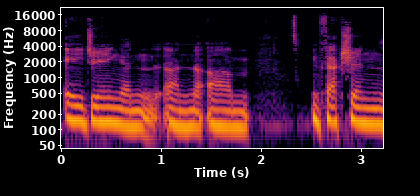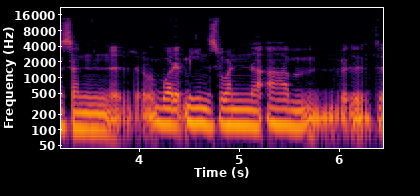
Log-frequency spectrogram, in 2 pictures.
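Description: Halting man talking in a dry room. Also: mid-range voice, fairly even intonation, gravelly, mellow, no room sound. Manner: halting, thinks aloud with fillers. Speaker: podcast co-host. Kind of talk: casual podcast discussion.

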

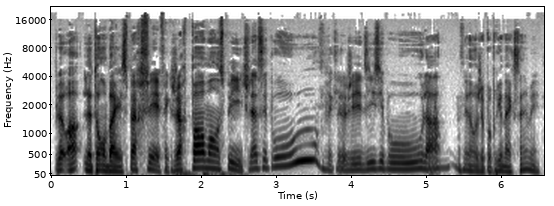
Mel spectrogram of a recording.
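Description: Creaky and darkish in tone, this man's mid-range voice is animated and moves at a moderate pace. He hosts a casual solo podcast in a Québécois French accent, ranting profanely through his stories and performing the quoted lines. It's studio-quality audio with no room sound.

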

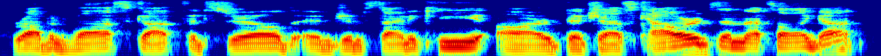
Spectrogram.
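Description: A man's voice: sits low, steady tone, normal speed, darkish tone, slightly rough, no room sound. A man co-hosting a sports podcast in casual chat, on slightly dull audio. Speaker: podcast co-host.

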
